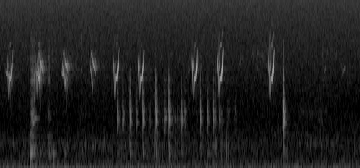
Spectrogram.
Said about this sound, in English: And going from one grove to another, not stopping. Sounds like there are quite a few crossbills over there.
